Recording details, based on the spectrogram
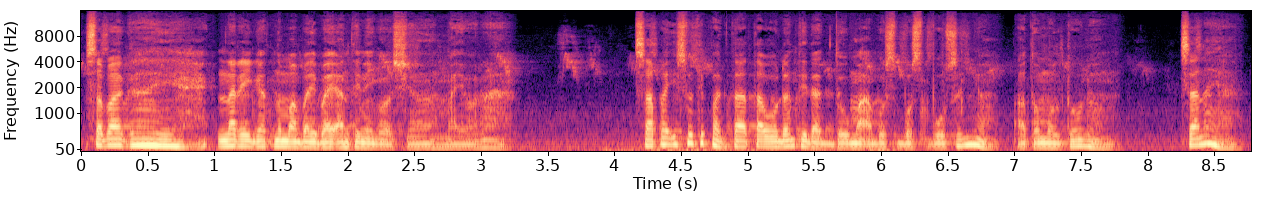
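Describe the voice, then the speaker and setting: A man playing a concerned, gently advising priest in a radio drama. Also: medium pitch, lively intonation, moderate pace, a little hiss or hum, lightly acted. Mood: conversational. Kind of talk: Ilocano radio drama acting.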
